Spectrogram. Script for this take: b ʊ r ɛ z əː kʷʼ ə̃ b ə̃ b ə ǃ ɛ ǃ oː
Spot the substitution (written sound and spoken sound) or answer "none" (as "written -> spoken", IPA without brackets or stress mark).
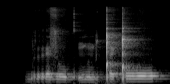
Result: əː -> ʊː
